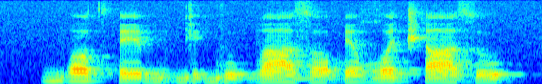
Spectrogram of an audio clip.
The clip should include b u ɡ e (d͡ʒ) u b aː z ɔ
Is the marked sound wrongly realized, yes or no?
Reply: yes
